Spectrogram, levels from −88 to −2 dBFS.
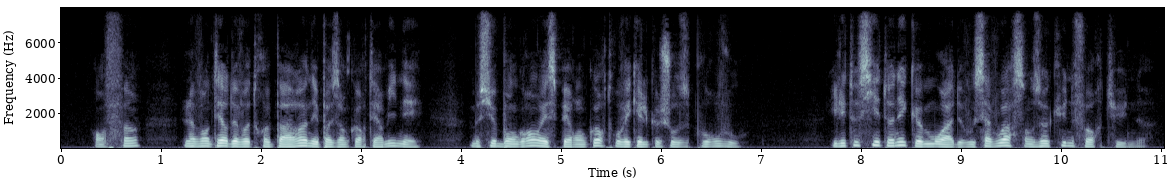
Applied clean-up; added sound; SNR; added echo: none; none; none; none.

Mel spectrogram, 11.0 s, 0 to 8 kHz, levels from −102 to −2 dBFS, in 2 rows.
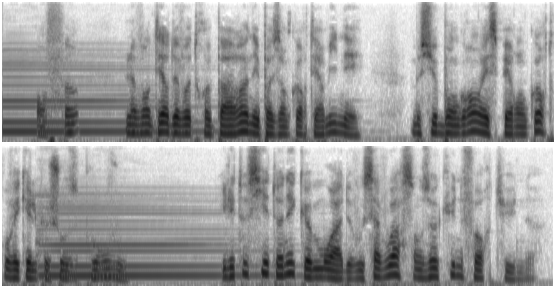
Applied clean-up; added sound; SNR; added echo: none; Bowed string instrument; 13 dB; none.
